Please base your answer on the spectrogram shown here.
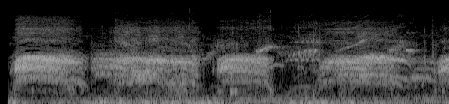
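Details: Angry crows fighting over food give four long, harsh, drawn-out caws in quick succession, each lasting about half a second, loud and hoarse with barely any gap between them.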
